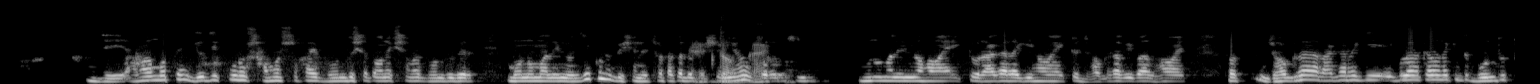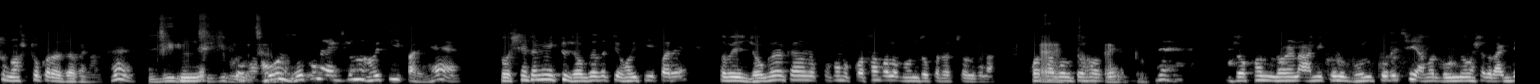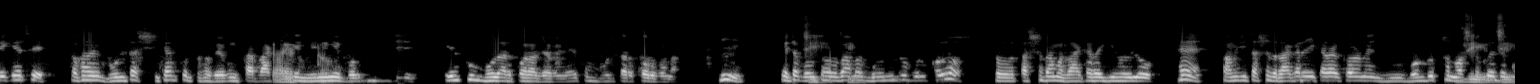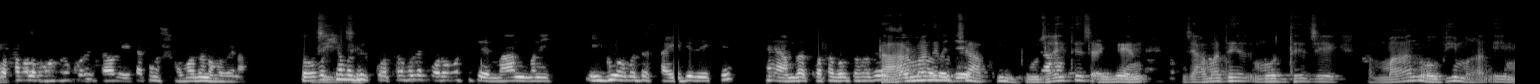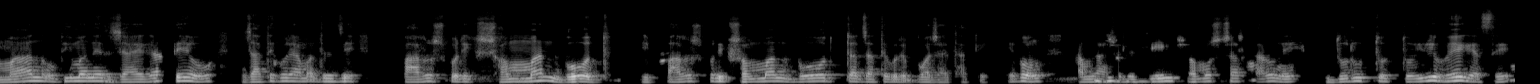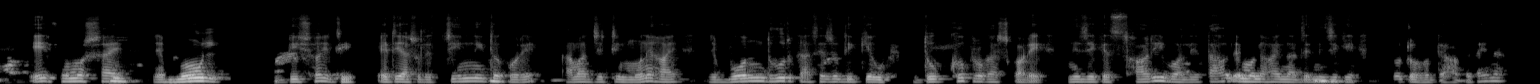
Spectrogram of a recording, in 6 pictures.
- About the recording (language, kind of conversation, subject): Bengali, unstructured, আপনি কীভাবে ভালো বন্ধুত্ব গড়ে তোলেন?
- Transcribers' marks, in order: other background noise; static; distorted speech; tapping; horn; stressed: "বুঝাইতে"; unintelligible speech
